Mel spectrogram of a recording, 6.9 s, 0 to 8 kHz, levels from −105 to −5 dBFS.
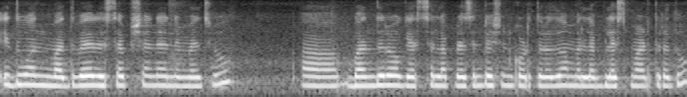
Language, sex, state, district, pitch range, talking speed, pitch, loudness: Kannada, female, Karnataka, Shimoga, 240-260 Hz, 130 wpm, 250 Hz, -15 LUFS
